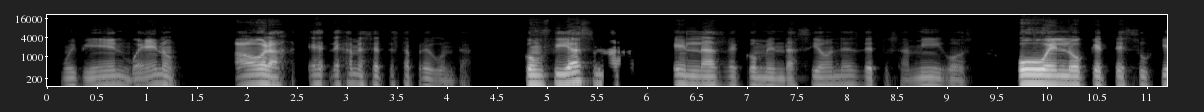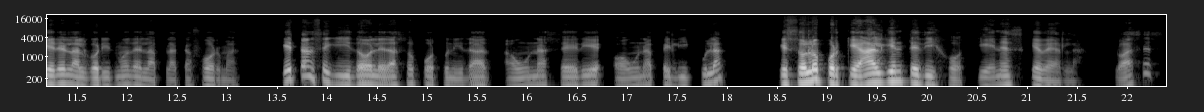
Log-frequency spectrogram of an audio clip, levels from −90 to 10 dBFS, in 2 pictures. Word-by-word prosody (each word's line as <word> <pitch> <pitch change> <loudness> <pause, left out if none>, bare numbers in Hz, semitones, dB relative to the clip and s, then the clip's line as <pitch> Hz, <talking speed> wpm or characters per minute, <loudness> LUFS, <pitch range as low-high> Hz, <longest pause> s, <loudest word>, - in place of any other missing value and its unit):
Muy 105 +1 -19
bien, 110 +2 -14
bueno, 115 +4 -10 0.6
ahora, 125 0 0 0.2
eh, 130 0 -15
déjame 130 +1 -16
hacerte 120 +1 -18
esta 125 -1 -23
pregunta, 90 -5 -23 0.5
¿confías 140 +5 0
más 125 -3 -14 0.6
en 125 -3 -9
las 115 -1 -6
recomendaciones 110 +2 -17
de 105 - -14
tus 90 +1 -42
amigos 95 -2 -19 0.4
o 130 0 +10
en 125 -1 +2
lo 120 -2 -2
que 120 - -5
te 115 +1 -15
sugiere 120 +4 -7
el 130 -2 -7
algoritmo 110 +2 -9
de 120 -1 -13
la 95 -3 -16
plataforma? 95 -1 -18 0.4
¿Qué 190 - 0
tan 235 +5 -7
seguido 125 - -7
le 125 - -8
das 120 +1 -10
oportunidad 105 -6 -16
a 100 +1 -22
una 110 +4 -16
serie 115 +2 -13
o 100 -1 -19
una 110 +2 -18
película, 115 - -14 0.5
que 130 - 0
sólo 150 +8 +6
porque 140 -3 +4
alguien 155 +5 +4
te 140 -3 0
dijo: 115 -5 -13
"Tienes 115 +2 -14
que 110 - -9
verla", 85 -3 -17 0.3
lo - - -15
haces? 295 -1 -16
115 Hz, 135 wpm, -22 LUFS, 105-130 Hz, 0.6 s, o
